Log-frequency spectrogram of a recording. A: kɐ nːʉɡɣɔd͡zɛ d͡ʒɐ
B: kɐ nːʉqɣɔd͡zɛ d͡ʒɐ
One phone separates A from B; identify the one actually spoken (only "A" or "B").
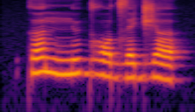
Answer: A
